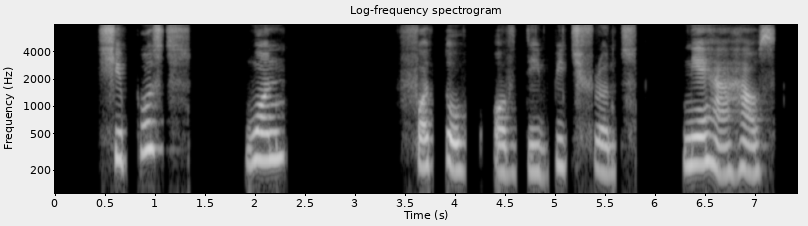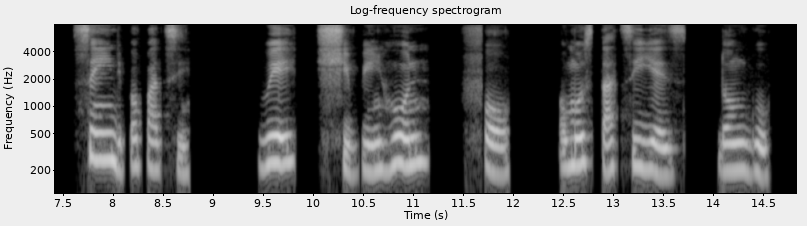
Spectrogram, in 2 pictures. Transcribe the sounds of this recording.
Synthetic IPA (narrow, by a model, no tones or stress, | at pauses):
ʃipost | wɔ̃n | fɔto | ɔfdibit͡ʃfɹɔ̃nt | niəɦaɦaʊs | seĩndipɹɔpatʰi | we | ʃibĩnɦõn | fɔ | ɔlmosttatijiəz | dɔ̃nɡo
